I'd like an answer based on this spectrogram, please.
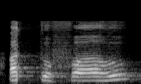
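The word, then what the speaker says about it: التفاح: But now your mind knows that that is a sun letter, so you will pronounce as at-tuffahu. You will put a shadda anta.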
